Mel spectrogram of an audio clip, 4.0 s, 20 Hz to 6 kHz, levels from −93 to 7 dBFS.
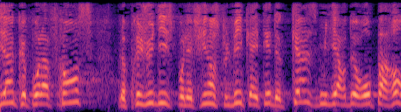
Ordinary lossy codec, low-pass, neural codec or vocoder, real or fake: none; 5.4 kHz; none; real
